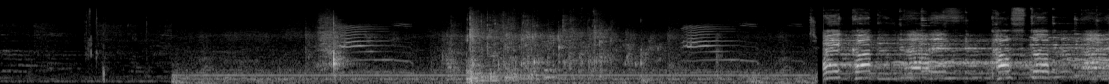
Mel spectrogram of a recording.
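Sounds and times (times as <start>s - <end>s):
kitten meowing: 3.1s - 4.3s, 6.4s - 8.2s
milk pouring into plastic tub: 4.2s - 7.4s.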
